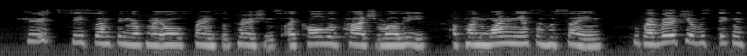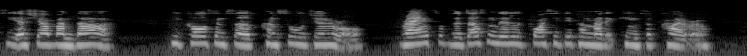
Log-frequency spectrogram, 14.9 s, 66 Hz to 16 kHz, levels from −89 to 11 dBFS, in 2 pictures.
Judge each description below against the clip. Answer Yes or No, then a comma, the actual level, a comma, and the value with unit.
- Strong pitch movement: No, average, 2.7 semitones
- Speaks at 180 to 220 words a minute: No, average, 170 wpm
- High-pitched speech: Yes, high, 205 Hz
